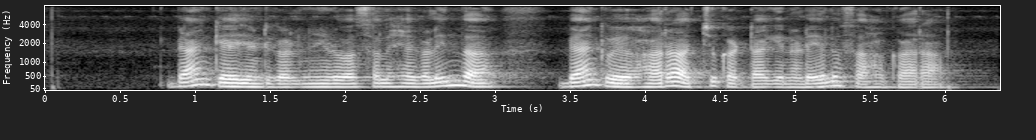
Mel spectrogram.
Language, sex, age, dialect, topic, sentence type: Kannada, male, 25-30, Mysore Kannada, banking, statement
